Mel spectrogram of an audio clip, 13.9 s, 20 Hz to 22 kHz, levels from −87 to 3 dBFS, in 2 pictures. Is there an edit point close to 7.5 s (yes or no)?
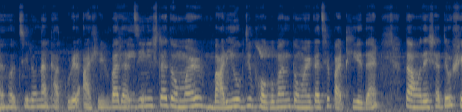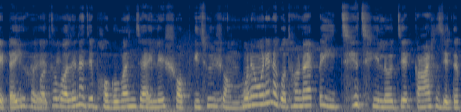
yes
